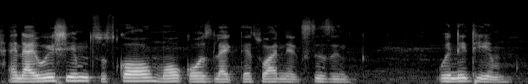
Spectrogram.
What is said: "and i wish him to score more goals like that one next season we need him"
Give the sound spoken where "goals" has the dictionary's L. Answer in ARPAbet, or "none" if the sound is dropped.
none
